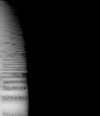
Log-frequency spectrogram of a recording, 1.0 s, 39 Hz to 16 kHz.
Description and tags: Synth Bass 005
A collection of Samples, sampled from the Nord Lead.
lead, nord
